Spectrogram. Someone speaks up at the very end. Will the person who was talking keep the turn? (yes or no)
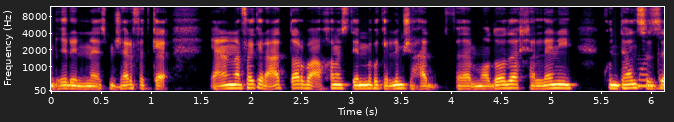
yes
